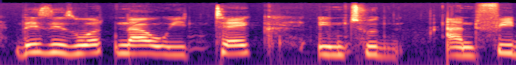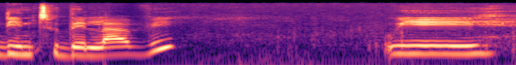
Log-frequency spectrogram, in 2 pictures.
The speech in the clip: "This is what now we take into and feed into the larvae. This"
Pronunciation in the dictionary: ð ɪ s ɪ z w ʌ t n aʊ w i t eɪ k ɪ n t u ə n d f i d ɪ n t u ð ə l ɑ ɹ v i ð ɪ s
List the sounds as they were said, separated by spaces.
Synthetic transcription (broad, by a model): ð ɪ s ɪ z w ʌ t n aʊ w i t eɪ k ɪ n t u ə n d f i d ɪ n t u ð ə l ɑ v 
